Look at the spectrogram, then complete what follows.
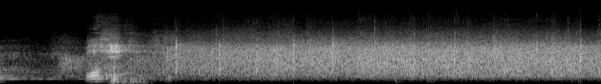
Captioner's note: applause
